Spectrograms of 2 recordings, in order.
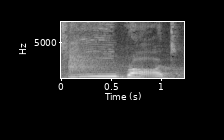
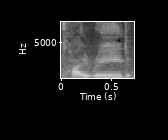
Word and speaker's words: Tirade: cast and mind you it's pronounced T rod not tirade or T Reed or however else you want to call it yeah and we are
